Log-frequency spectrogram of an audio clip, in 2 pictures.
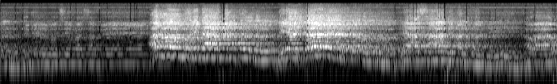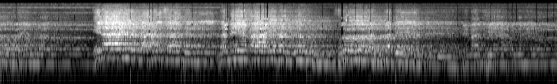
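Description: Men's voices chanting Arabic devotional verse (a qasida in praise of the Prophet) in long, drawn-out melodic lines with held notes. Louder new phrases come in abruptly about three seconds and thirteen seconds in.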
